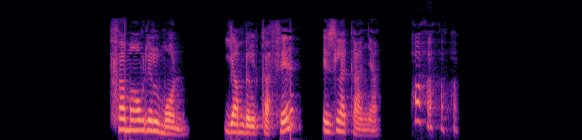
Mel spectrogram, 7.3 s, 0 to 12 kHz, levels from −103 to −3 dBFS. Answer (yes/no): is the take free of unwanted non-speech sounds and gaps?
no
